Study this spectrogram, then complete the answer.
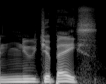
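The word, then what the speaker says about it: Nujabes: In my head, it sounds like new jazz bass.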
